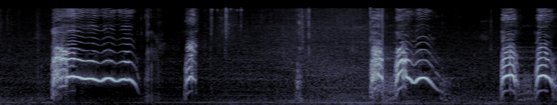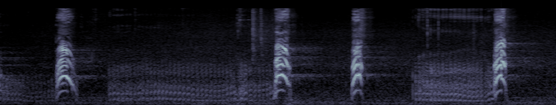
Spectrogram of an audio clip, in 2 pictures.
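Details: Chihuahua barking in a series of sharp, high yips, some short and clipped, one longer drawn-out yelp at the start, with soft growling between barks in a quiet room.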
